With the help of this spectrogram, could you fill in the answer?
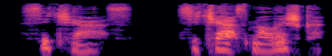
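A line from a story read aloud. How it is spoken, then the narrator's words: Whispering in ear. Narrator (Russian): зашептал ей в ухо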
